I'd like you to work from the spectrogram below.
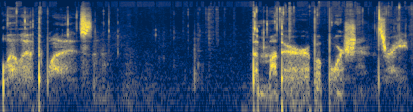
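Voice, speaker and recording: A person speaking in a breathy, unvoiced whisper, hushed and conversational, like an ASMR host chatting at a sleepover. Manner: slow, hushed, casual and conversational. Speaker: host of an ASMR roleplay series.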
